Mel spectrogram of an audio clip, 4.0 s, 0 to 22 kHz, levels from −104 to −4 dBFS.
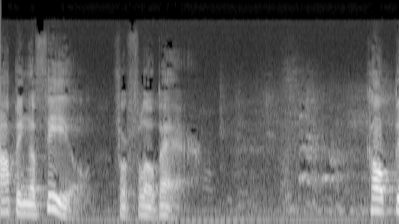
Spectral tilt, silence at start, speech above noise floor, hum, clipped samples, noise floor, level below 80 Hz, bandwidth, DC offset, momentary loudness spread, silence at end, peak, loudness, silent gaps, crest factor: -5.5 dB/octave; 0 s; 25 dB; none; under 0.1%; -46 dBFS; -50 dBFS; 15.5 kHz; under 0.1%; 23 LU; 0 s; -6 dBFS; -22 LUFS; none; 18 dB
